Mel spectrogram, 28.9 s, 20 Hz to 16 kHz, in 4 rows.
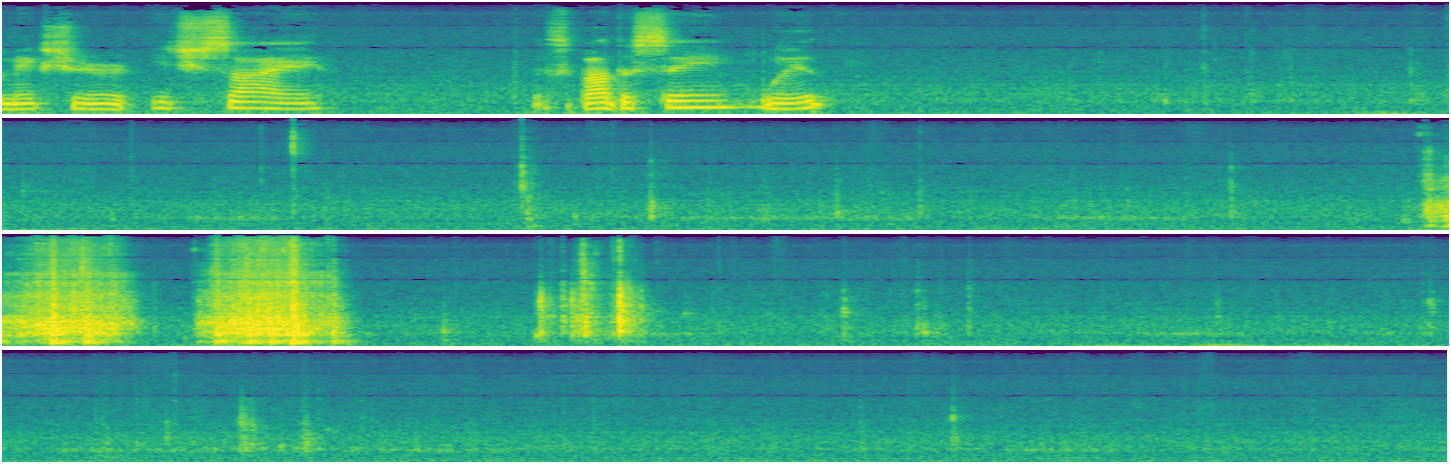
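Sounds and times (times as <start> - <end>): sewing machine stitching: 14.3 - 16.3.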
